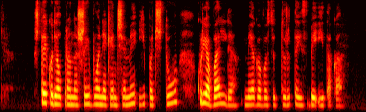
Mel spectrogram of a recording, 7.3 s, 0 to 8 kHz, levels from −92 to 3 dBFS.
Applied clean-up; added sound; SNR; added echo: none; none; none; none.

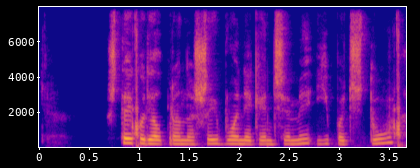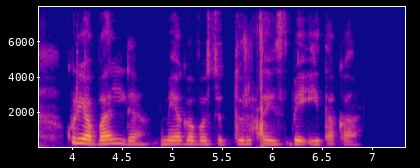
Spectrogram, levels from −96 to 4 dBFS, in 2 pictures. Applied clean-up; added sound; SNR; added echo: neural mask model Resemble Enhance denoiser.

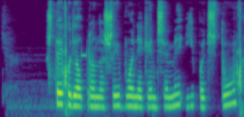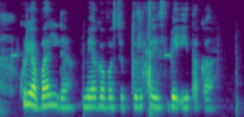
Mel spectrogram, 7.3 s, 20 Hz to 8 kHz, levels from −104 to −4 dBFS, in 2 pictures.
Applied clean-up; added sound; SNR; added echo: classical method log-MMSE.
